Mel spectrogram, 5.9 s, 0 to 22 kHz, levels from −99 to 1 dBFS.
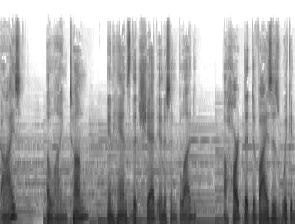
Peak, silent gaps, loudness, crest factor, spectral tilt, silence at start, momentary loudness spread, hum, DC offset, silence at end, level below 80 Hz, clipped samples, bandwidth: -2 dBFS; none; -20 LUFS; 18 dB; -6.5 dB/octave; 0 s; 11 LU; none; under 0.1%; 0 s; -34 dBFS; under 0.1%; 15 kHz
